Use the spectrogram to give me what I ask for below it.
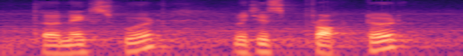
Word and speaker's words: proctor: Proctor sounds like doctor.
